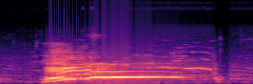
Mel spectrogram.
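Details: A Sahiwal-Jersey cross cow gives a single long moo of about two seconds. It has a rough start, holds a steady low tone, then cuts off sharply. The background is quiet.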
